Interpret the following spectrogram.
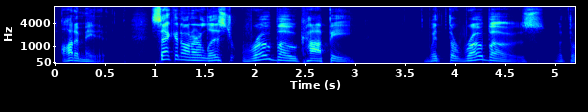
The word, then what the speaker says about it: RoboCopy: Second on our list, RoboCopy. With the robos, with the robots. Is it it's not robot. It's robust. It's robust copy, although not really spelled like robust, but there we are.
